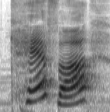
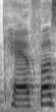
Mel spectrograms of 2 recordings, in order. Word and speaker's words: Käfer: Some examples in German for this would be gähnen, to yawn, gähnen, or Käfer, which either refers to a bug or the Volkswagen Käfer, so the Volkswagen Beetle.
